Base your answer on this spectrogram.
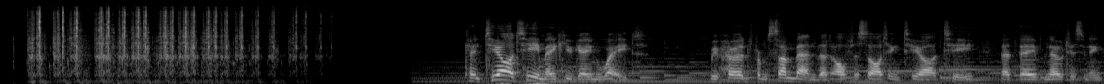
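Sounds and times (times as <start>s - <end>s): typewriter keystroke clicks: 0.2s - 3.4s.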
